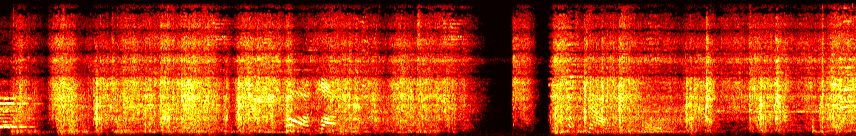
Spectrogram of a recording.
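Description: Video game spell blasts and weapon hits crackle and burst.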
